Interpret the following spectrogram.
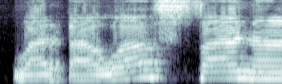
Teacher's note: Watawafa, fa harus ada hembusan ya.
